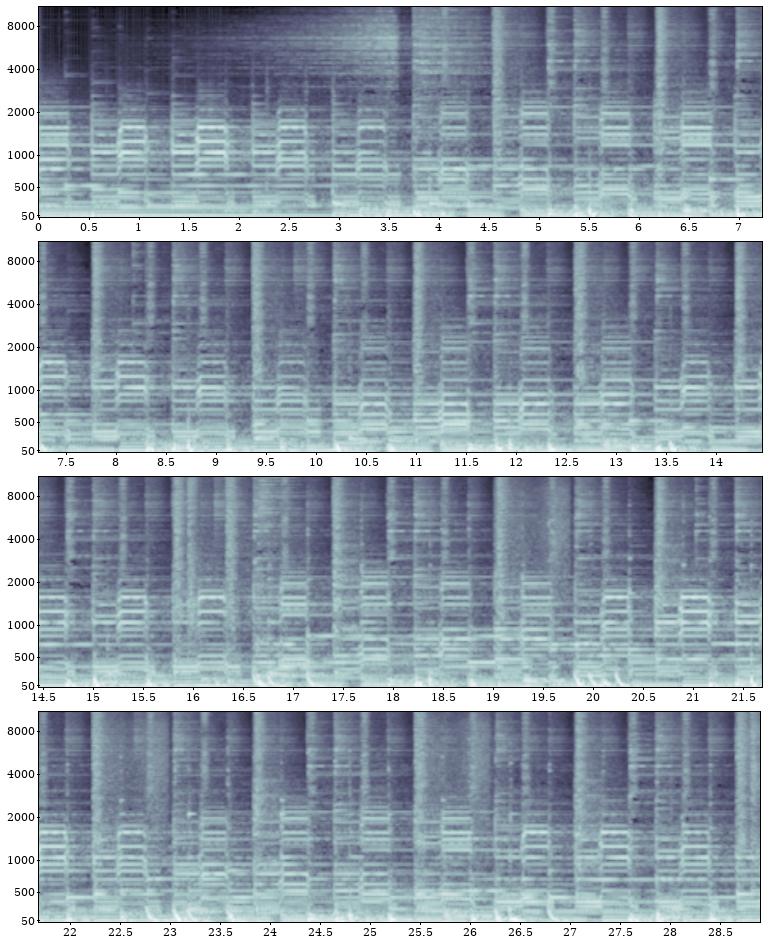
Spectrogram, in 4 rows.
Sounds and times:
Music: 0.0s - 28.9s.

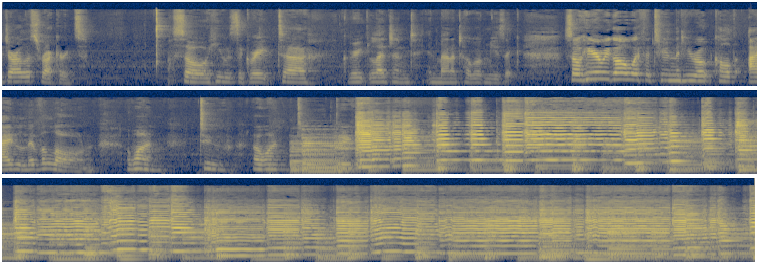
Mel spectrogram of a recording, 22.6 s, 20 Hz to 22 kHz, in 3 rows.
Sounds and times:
Speech: 0.0s - 0.9s, 1.6s - 11.1s
Violin, fiddle: 11.1s - 22.6s.

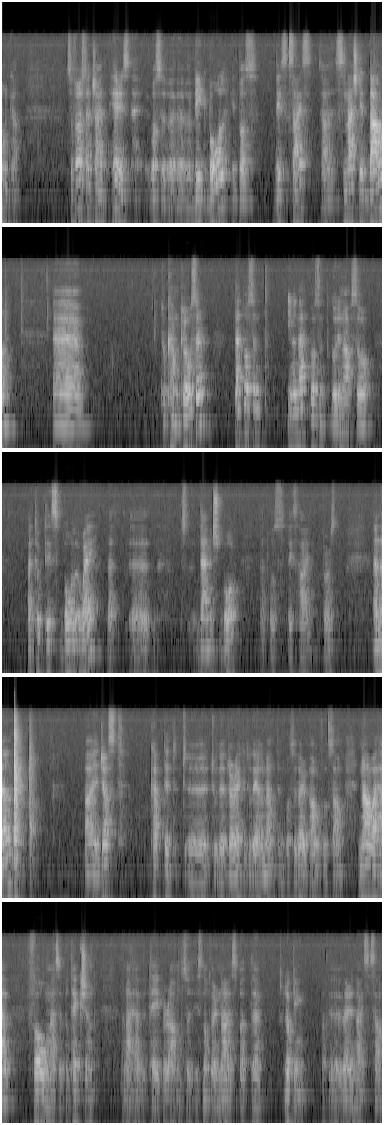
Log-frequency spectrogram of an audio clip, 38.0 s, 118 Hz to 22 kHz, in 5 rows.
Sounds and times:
Speech: 0.0s - 0.4s, 1.3s - 7.9s, 8.6s - 9.4s, 10.7s - 15.0s, 15.7s - 22.0s, 22.6s - 23.2s, 24.4s - 38.0s.

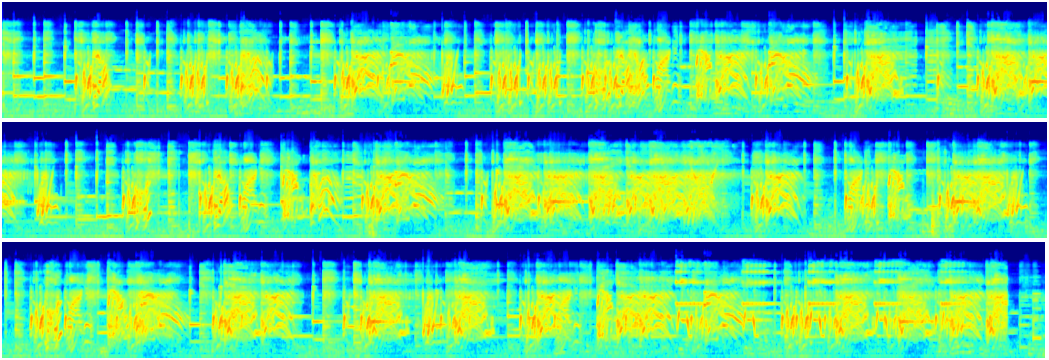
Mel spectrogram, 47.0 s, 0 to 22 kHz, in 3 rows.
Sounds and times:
Music: 0.0s - 47.0s.

